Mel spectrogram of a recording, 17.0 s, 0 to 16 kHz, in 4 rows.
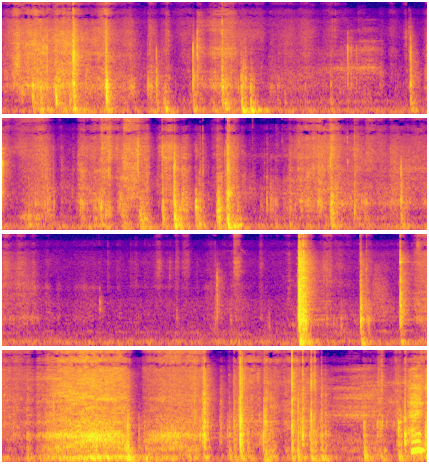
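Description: Scissors or a paper cutter trimming leftover paper folder scraps to 8 1/2 inch height, giving a series of quiet crisp snips and rustles with short pauses between cuts.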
